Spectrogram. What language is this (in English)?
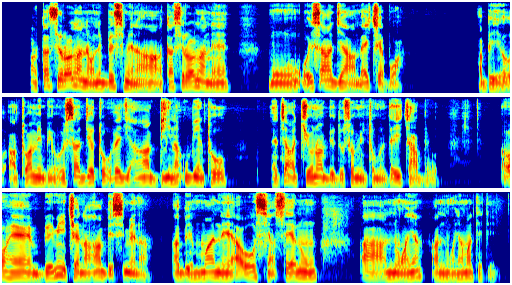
Bomu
